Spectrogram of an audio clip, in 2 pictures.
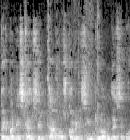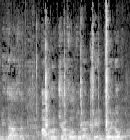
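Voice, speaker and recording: A man giving a calm, formal, scripted safety announcement, played over a ride loudspeaker. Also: lowish voice, a little fast. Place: theme park ride hall. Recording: echoey, distant, crowd noise around.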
